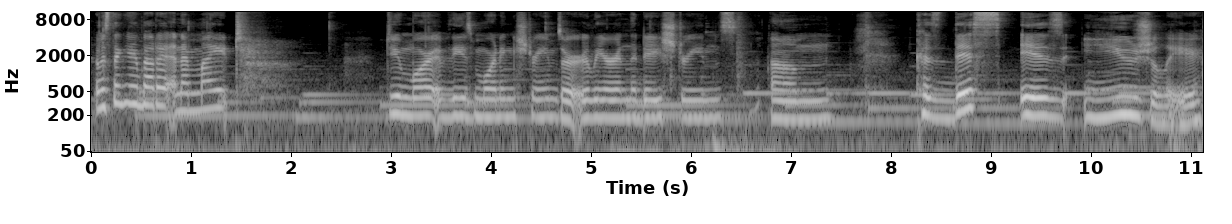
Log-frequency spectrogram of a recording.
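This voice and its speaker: With guitar music playing behind her, a woman at a medium pitch chats casually on her livestream while editing. As streamer and host she stays playful and silly, mocking herself in asides and muttering and humming as she works.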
